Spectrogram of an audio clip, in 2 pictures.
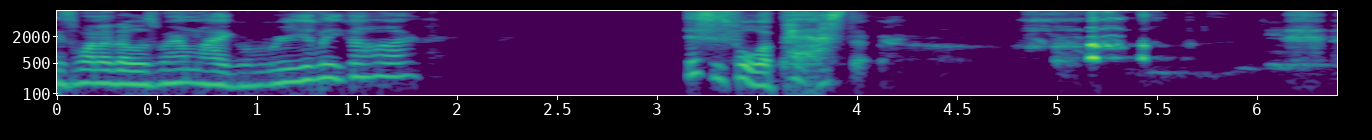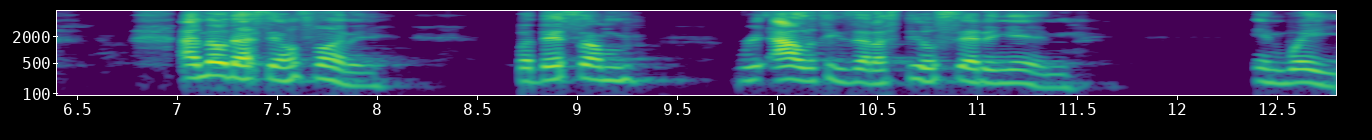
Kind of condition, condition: setting, large echoing room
